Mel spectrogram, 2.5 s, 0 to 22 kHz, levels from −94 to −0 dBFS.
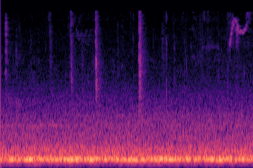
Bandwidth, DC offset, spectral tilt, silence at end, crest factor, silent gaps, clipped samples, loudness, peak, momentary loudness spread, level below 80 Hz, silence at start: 14 kHz; under 0.1%; -8.5 dB/octave; 0 s; 12 dB; none; under 0.1%; -24 LUFS; -12 dBFS; 2 LU; -78 dBFS; 0 s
